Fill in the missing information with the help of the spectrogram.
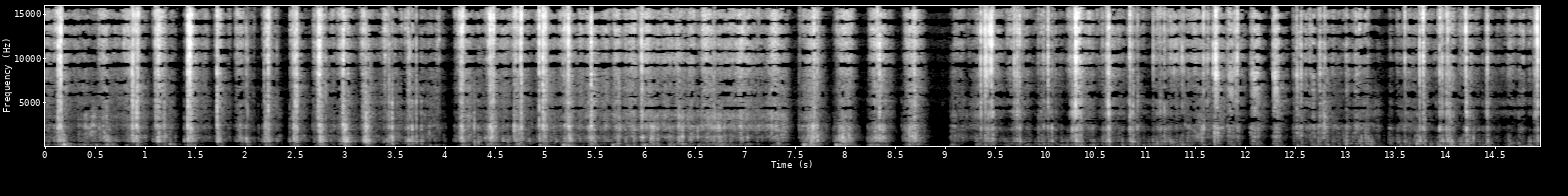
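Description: Long nails scratch and rapidly tap the fabric surface and waistband of blue denim jeans. The result is a quiet, fast, irregular stream of dry, short, bright scratchy clicks and rasps with very little low end and almost no ring.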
